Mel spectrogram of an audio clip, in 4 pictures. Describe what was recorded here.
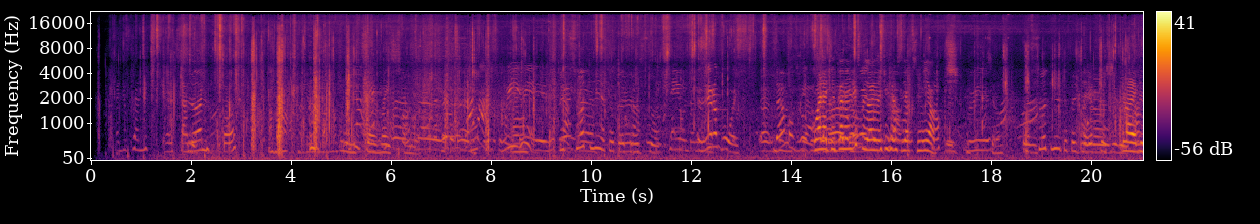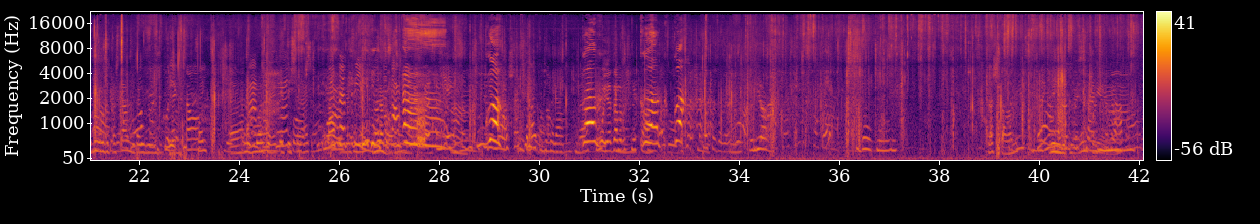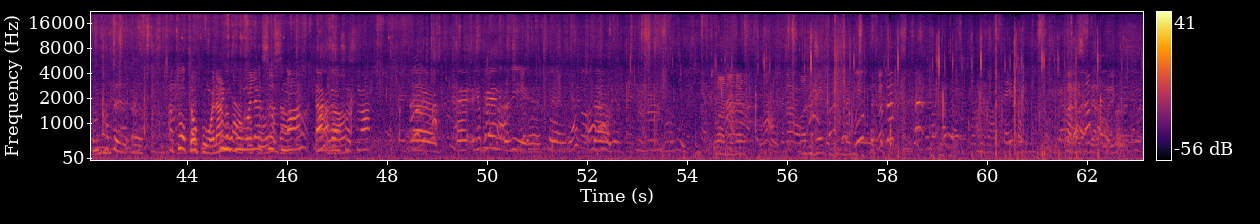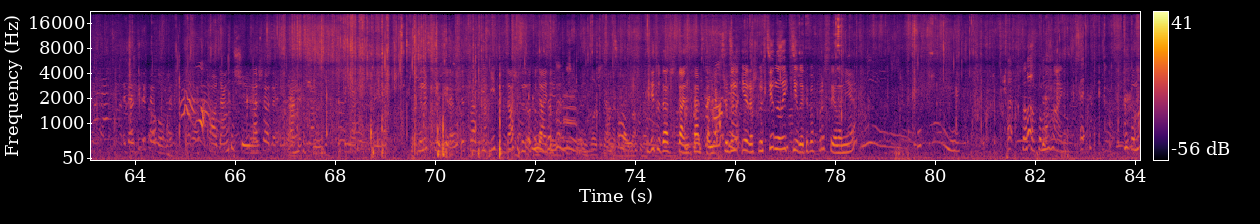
Audio documentation of an excursion to the forest with Ukrainian women and children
